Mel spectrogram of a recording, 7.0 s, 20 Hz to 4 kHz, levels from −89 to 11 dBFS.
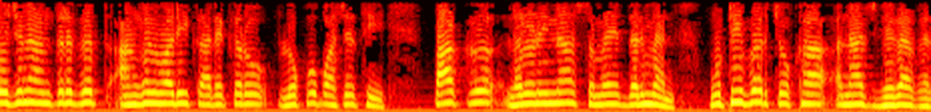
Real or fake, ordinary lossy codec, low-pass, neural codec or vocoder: real; none; 3.6 kHz; none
